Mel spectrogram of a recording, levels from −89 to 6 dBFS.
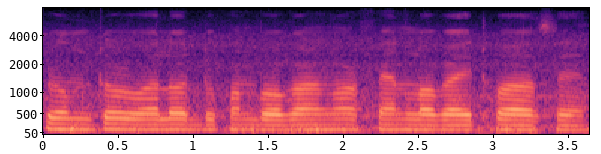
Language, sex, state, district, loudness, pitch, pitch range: Assamese, male, Assam, Sonitpur, -17 LUFS, 120 Hz, 120-125 Hz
